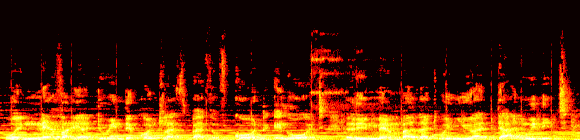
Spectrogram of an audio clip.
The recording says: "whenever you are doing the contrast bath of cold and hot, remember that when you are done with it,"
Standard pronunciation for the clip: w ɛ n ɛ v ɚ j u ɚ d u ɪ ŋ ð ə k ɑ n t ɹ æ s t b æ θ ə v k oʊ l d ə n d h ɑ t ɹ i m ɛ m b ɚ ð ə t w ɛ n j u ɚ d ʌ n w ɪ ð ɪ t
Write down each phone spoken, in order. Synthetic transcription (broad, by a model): w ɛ n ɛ v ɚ j u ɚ d u ɪ ŋ ð ə k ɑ n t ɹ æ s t b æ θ ə v k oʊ d ə n d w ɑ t ɹ i m ɛ m b ɚ ð ə t w ɛ n j u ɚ d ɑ n w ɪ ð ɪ t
